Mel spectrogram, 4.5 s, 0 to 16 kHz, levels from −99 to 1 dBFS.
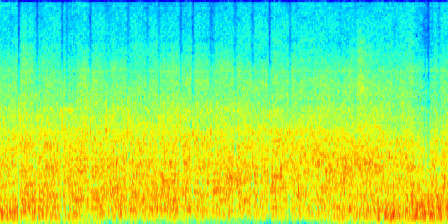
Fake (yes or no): yes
